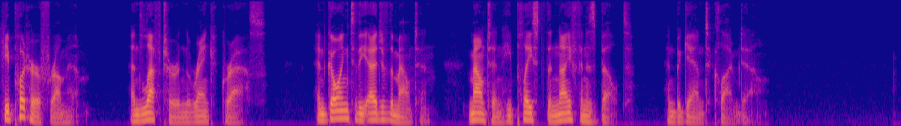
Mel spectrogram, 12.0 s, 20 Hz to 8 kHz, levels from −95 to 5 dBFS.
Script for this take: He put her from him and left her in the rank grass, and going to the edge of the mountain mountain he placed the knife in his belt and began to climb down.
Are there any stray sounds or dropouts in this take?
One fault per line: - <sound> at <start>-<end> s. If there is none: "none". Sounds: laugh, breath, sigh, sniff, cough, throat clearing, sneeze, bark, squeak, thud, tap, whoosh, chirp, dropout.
none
